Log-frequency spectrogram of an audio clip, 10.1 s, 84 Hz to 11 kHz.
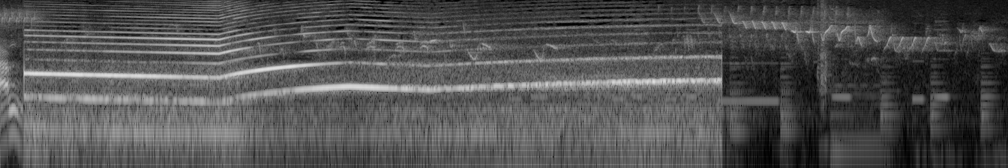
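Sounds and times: fire engine siren wailing: 0.2 - 7.2.

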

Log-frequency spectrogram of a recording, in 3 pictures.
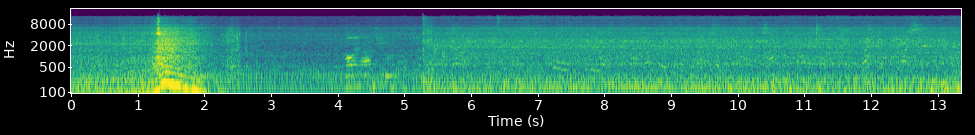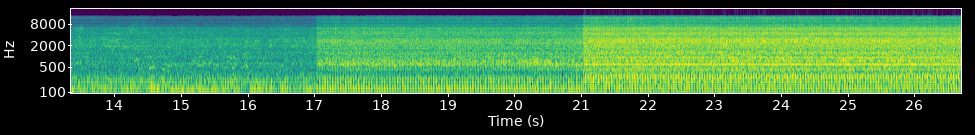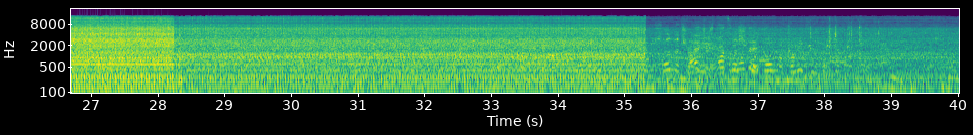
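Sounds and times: engine drone: 0.0 - 40.0.

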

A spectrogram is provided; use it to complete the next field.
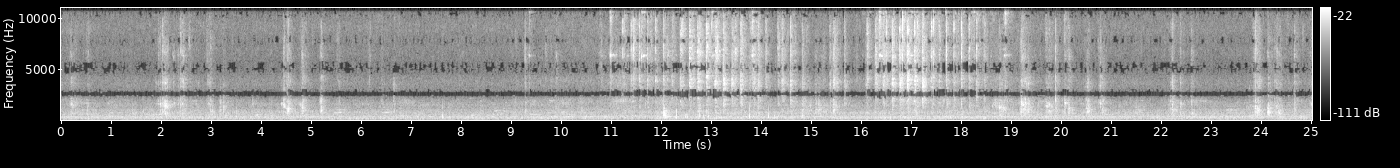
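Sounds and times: dog claws clicking on floor: 11.0 - 21.0.

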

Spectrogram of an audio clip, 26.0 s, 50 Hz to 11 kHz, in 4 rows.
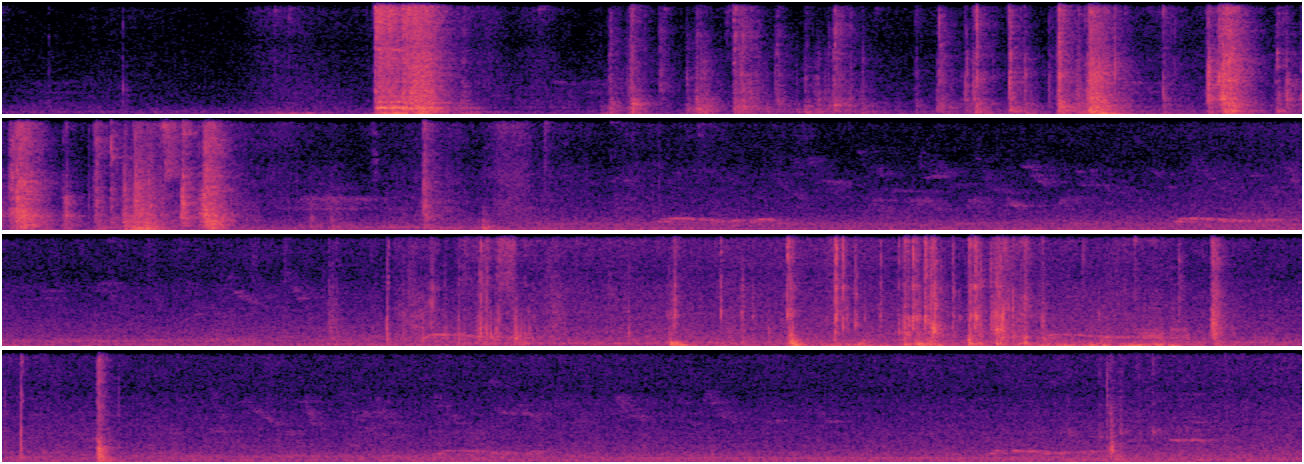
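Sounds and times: outdoor background: 0.0 - 26.0
door latch clicks and knocks: 3.0 - 7.7
faint bird chirps: 9.8 - 13.2, 24.4 - 25.7.

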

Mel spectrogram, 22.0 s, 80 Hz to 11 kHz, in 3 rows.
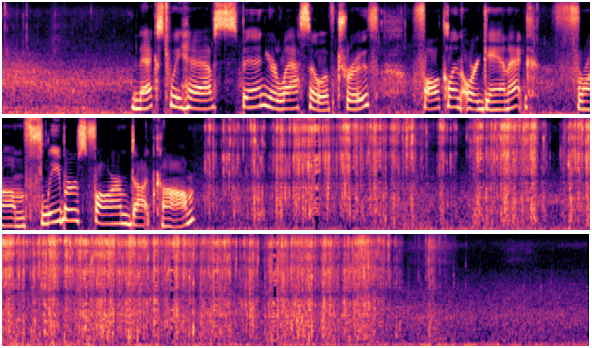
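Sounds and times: plastic bag crinkling: 9.8 - 20.6.

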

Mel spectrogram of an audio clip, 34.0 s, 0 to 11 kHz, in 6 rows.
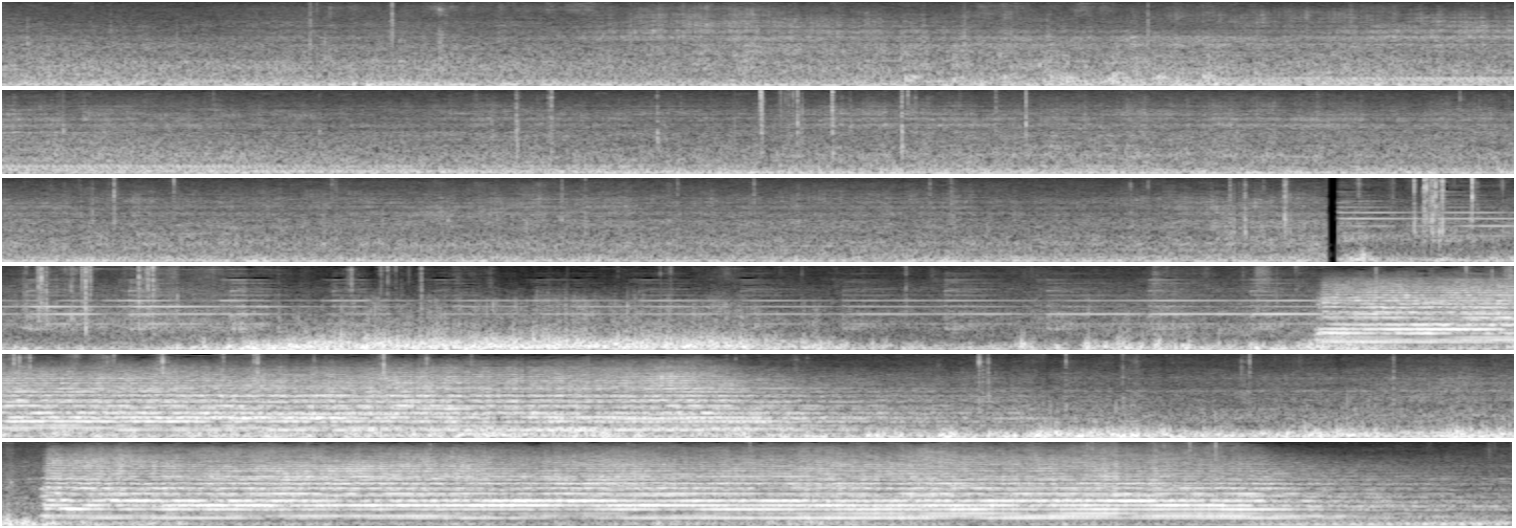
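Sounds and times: freight train rumbling past: 0.0 - 34.0
metallic clicks from rolling cars: 0.9 - 22.0, 26.2 - 28.5
locomotive engine tone: 2.0 - 26.6.

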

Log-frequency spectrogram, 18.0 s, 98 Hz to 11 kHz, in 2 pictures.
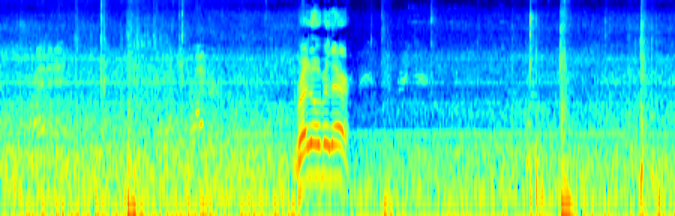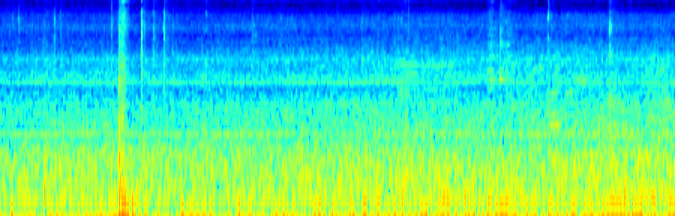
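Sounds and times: faint steady whine: 0.0 - 18.0
fire engine running: 0.0 - 18.0.

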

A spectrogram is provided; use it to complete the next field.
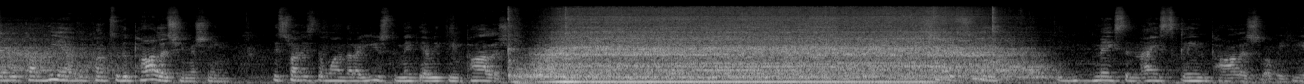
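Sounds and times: polishing wheel whirring: 0.0 - 1.4, 5.2 - 10.6
motor hum: 5.2 - 10.6.

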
